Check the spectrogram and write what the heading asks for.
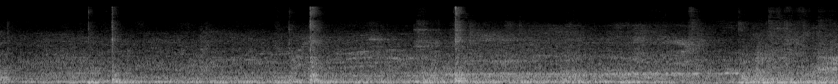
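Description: Hydraulic elevator doors closing, with several sharp clicks and knocks from the door gear over a steady low hum in the cab. These doors keep failing to close properly and reopen.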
